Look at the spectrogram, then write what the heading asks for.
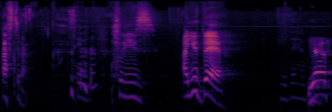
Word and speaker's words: Katsina: From Yes, that's Castina. correct. That's how it's pronounced. Castina.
